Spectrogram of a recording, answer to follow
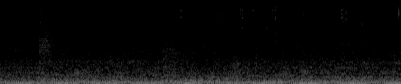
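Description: Faint, scattered clicks and scrapes of metal knitting needles and yarn as stitches are purled, over a steady low hum.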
